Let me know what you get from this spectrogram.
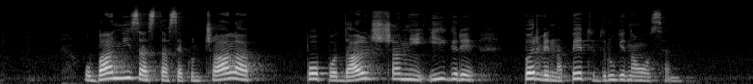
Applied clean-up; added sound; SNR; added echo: none; none; none; none.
